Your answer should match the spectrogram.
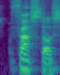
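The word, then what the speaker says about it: Phastos: and who else is left porthos is it pronounced fastos fastos is left yes uh that's correct so yeah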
